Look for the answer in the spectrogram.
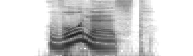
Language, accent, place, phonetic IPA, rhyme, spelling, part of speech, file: German, Germany, Berlin, [ˈvoːnəst], -oːnəst, wohnest, verb, De-wohnest.ogg
- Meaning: second-person singular subjunctive I of wohnen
